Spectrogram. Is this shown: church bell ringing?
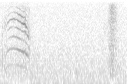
no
